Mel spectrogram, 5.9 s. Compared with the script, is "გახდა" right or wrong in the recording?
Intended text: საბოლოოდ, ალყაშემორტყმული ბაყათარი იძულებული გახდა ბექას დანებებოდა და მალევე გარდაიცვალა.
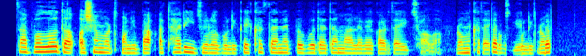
wrong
